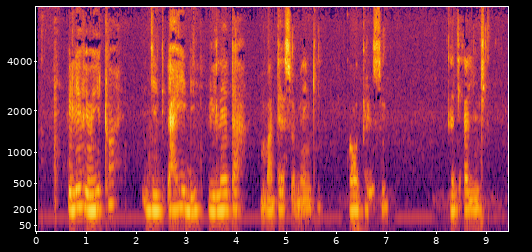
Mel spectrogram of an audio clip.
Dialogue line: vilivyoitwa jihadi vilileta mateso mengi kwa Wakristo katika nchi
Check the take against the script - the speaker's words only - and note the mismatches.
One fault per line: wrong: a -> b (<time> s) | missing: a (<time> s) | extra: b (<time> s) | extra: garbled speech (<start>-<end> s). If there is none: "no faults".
no faults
